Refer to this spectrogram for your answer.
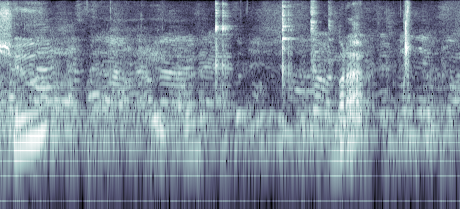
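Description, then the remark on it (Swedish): Glasses clink together in a toast, four or five bright, sharp taps spread over a few seconds, with people's voices and murmuring underneath. “Skål, skål. Skål, fellas.”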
